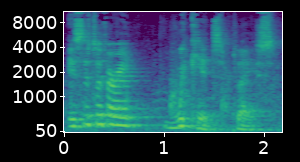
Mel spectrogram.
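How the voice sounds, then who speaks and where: A man's voice: high-pitched, huge pitch swings, a little slow, recorded from a distance, a little hiss or hum, full character voice. A man playing a polite, naive young man, hesitant and courteous, in a Victorian radio play. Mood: timid, curious. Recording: echoey room, off the mic.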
